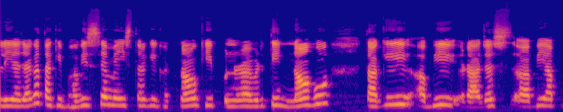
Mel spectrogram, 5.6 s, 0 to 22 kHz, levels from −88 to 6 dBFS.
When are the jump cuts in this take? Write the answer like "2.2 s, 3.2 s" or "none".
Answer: none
